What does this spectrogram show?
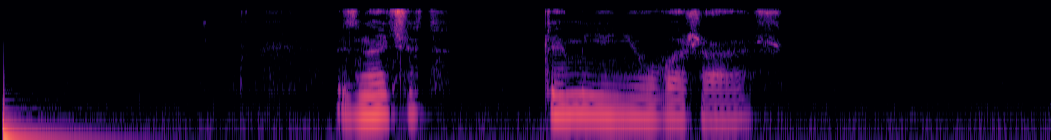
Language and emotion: Russian, sad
